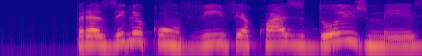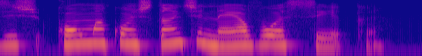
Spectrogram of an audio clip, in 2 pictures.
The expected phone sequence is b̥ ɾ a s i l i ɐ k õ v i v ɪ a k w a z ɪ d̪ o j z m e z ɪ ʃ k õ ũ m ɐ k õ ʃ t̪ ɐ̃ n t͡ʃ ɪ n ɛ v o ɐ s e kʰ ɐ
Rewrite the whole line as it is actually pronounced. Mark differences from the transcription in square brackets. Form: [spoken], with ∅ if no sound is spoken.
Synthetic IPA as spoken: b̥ ɾ a [z] i l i ɐ k õ v i v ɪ a k w a z ɪ d̪ o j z m e z ɪ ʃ k õ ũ m ɐ k õ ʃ t̪ ɐ̃ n t͡ʃ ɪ n ɛ v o ɐ s e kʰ ɐ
